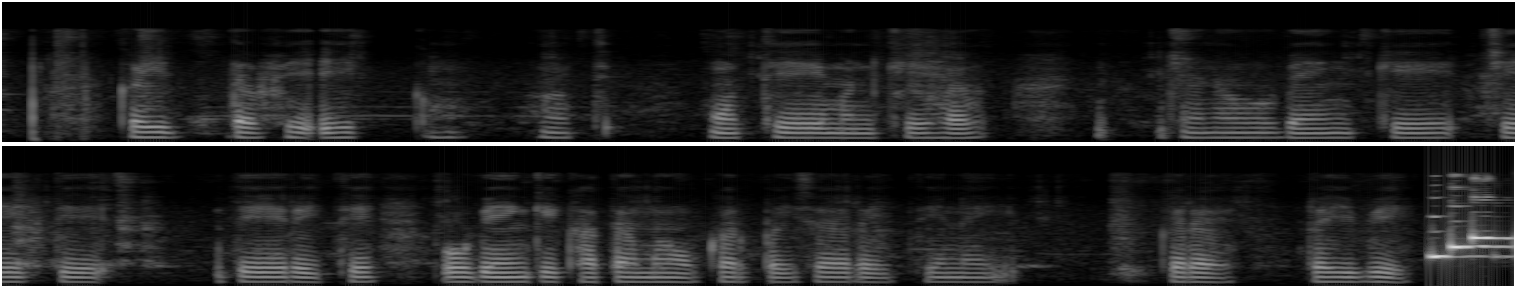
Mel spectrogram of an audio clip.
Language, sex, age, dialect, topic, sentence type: Chhattisgarhi, male, 18-24, Western/Budati/Khatahi, banking, statement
